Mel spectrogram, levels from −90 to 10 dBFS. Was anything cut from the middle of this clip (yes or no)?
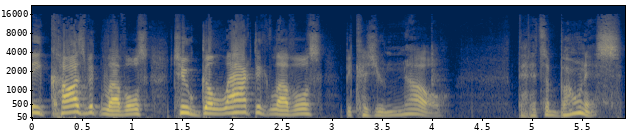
no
